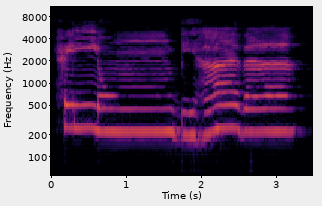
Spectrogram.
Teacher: بھی تنوین کے بعد دو پیش کے بعد با ہے تو نون بالکل ادا نہیں ہوگا، ناک میں آواز جائے گی، غنہ ہوگا اور میم ادا ہوگا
